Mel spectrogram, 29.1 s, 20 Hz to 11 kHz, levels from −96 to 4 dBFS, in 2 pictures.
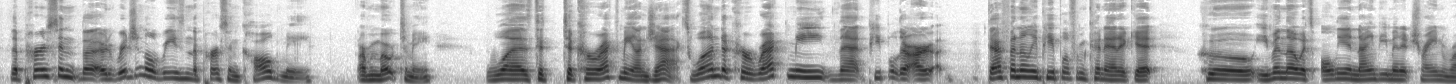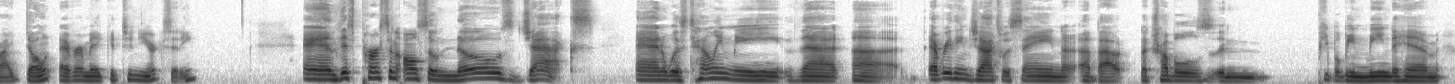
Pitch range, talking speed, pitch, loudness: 125-175 Hz, 155 wpm, 145 Hz, -20 LUFS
